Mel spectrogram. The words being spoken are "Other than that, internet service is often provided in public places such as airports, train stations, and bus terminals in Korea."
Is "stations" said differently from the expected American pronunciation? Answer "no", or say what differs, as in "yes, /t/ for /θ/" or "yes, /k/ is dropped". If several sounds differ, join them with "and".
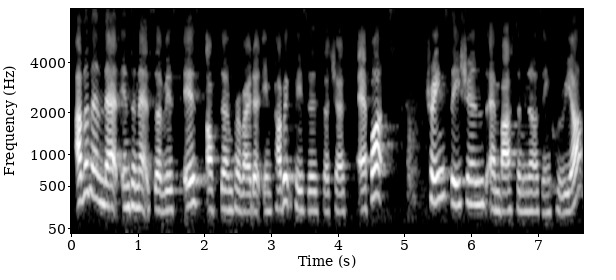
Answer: yes, /s/ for /z/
